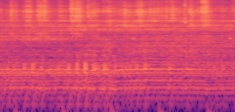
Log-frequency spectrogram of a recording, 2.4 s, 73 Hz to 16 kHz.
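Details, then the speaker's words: Puch Maxi moped with a new 70cc Power1 big-bore cylinder, running stationary on the stand: fast, buzzy two-stroke idle holding steady with a crisp, even pulse and no hunting. Close up, this larger cylinder also rattles. "As you can hear, the gas is running while stationary. Horny as hell."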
